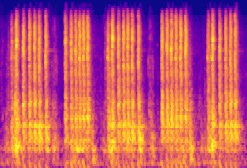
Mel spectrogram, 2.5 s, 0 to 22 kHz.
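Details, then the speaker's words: Messerschmitt Bf-108 under restoration, manual landing gear crank retracting the gear: rapid ratchet clicking in bursts about every half second; gear system working normally, slow but fine. "So you hear that clicking sound, and that is just the gear system working, and the gear just comes up. It just takes a little bit of time to do this, but it works really well."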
